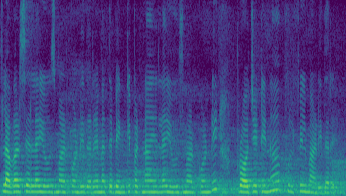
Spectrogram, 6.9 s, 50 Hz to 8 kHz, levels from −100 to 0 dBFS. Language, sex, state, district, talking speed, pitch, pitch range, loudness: Kannada, female, Karnataka, Gulbarga, 130 wpm, 230 Hz, 225-240 Hz, -29 LUFS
